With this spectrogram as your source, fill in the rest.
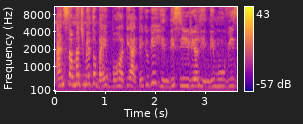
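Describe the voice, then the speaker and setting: A woman talks at a moderate pace in a high voice. Noticeable background noise runs underneath. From Nepal. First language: Nepali (speaking Hindi). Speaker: vlogger. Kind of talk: casual vlog talk to camera. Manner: hesitant, many fillers.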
